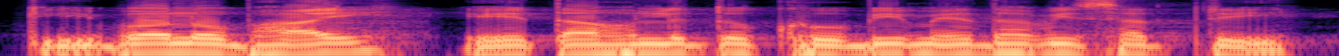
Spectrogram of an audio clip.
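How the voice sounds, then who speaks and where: A man voicing a generous, pious benefactor in a cartoon, speaking in a measured, moralising way. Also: mid-range voice, flat delivery, mellow, close to an everyday voice. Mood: earnest. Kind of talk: scripted cartoon dialogue.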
